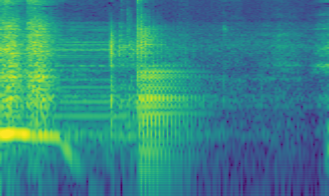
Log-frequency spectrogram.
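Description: Live band music: a held sung note ends with a downward slide, then a single chord rings out and fades away to near silence.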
